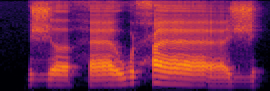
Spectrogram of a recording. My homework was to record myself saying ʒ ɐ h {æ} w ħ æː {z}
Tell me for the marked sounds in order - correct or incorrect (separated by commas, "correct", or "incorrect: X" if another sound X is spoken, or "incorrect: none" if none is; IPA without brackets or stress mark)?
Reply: correct, incorrect: ʒ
